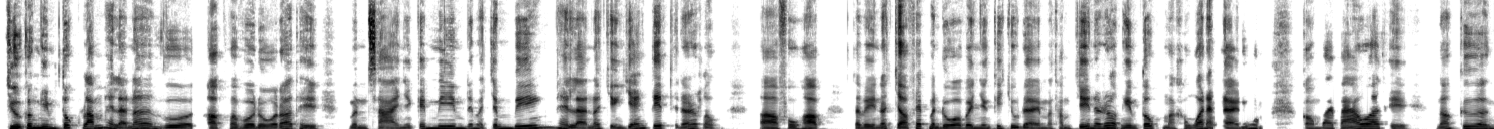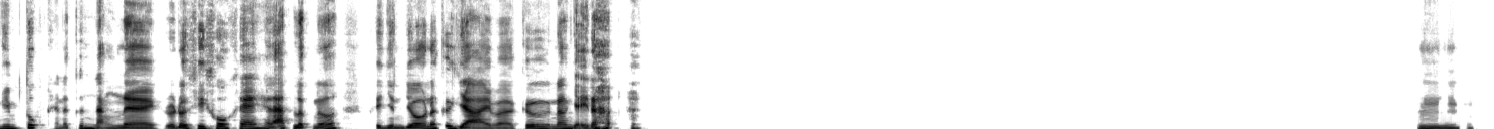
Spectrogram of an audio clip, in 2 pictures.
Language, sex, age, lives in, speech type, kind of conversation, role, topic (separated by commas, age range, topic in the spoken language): Vietnamese, male, 30-34, Vietnam, conversation, podcast, guest, Tại sao mọi người thường dễ bị cuốn vào meme hơn là đọc một bài báo dài?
